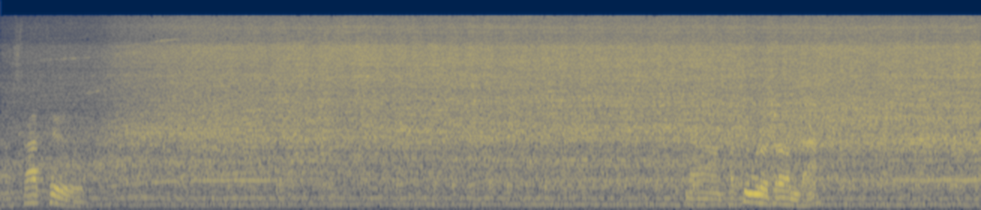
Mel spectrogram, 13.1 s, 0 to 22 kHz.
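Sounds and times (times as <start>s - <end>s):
vacuum cleaner running: 0.0s - 13.0s.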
